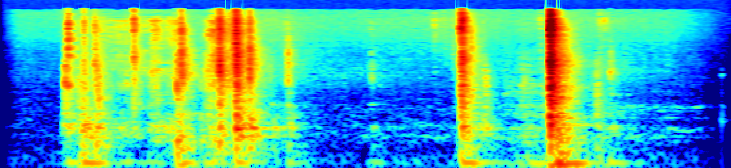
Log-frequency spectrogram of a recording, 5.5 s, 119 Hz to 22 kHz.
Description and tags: Door Open Close Interior
Recorded with a Zoom H4N in a Small House. An Interior Door Opening and Closing. Stereo Recording
close, door, gentle, interior, open, room, stereo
